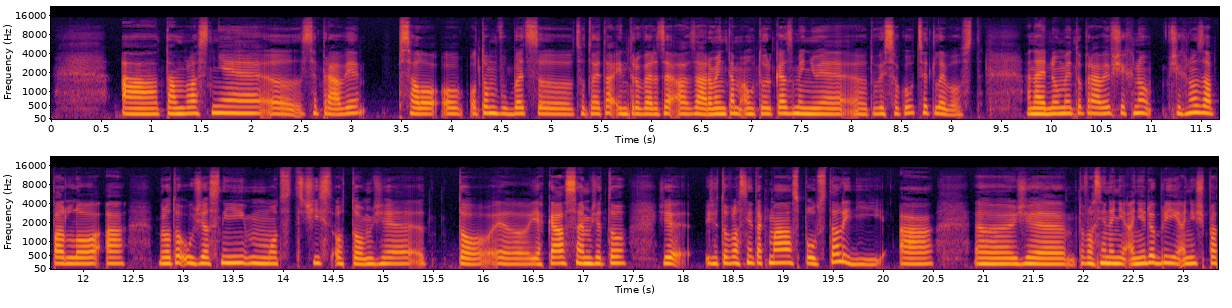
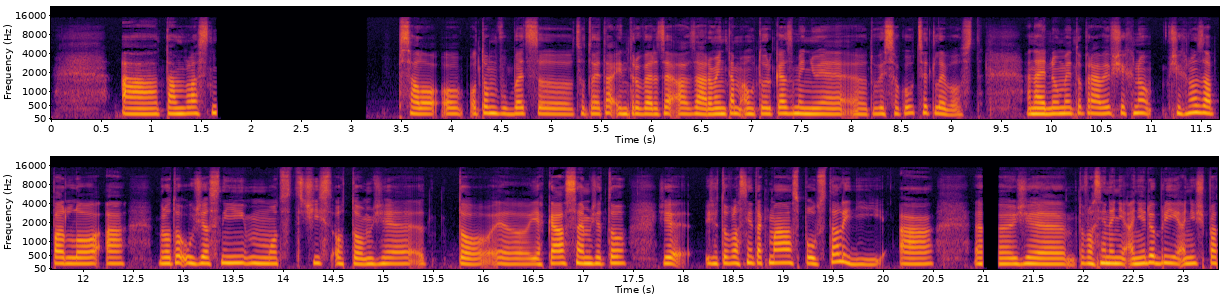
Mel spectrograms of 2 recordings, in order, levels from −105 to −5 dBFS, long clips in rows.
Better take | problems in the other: first | audio cutting out; at 1.5 s for 1.5 s and at 21 s

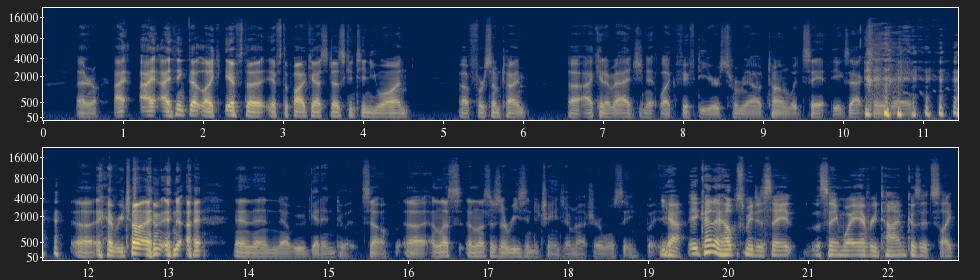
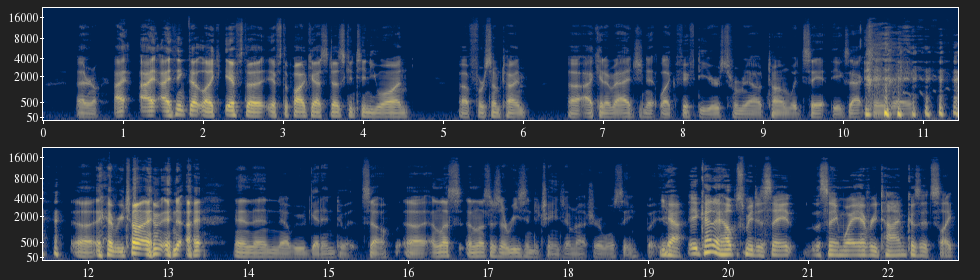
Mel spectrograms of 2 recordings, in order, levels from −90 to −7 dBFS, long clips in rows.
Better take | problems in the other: neither | none

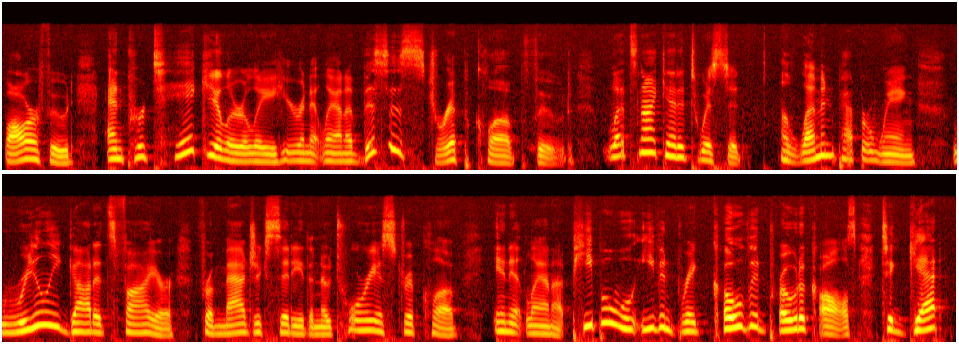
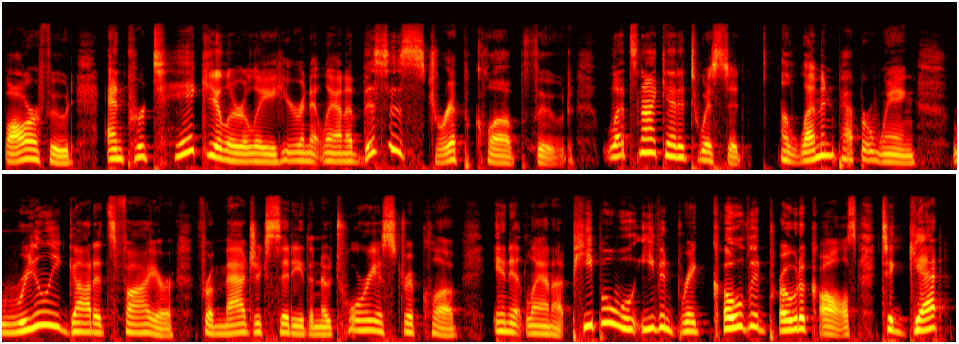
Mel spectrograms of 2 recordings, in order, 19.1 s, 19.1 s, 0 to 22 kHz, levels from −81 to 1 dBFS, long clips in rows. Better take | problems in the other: second | hiss; faint; throughout; 25 dB below the speech

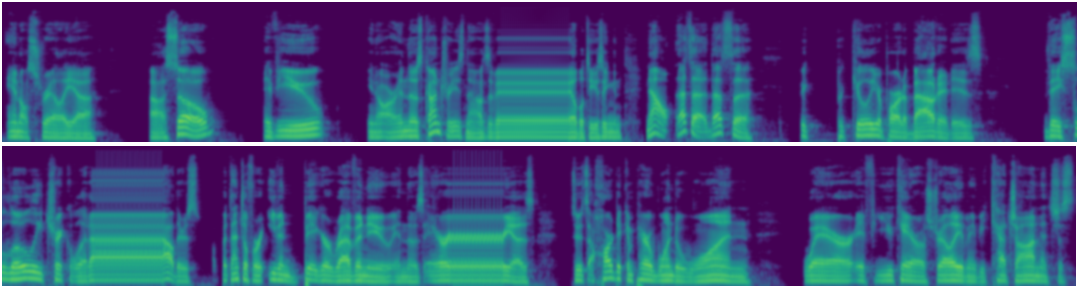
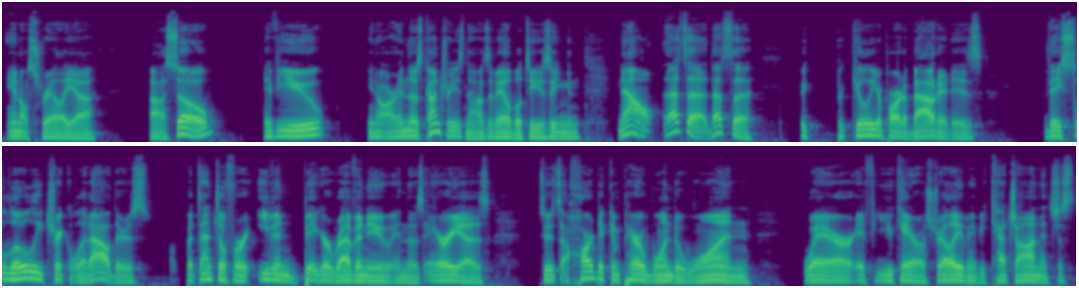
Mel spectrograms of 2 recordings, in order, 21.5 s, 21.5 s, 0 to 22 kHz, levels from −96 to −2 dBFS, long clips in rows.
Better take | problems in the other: second | audio freezing; at 5 s for 0.5 s, at 12 s for 0.5 s and at 15 s for 0.5 s

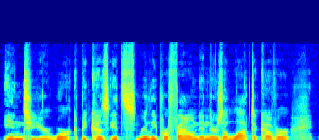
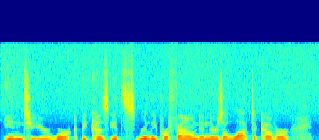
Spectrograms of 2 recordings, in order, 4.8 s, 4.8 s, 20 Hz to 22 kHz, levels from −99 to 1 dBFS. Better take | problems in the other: first | hiss; noticeable; throughout; 15 dB below the speech

